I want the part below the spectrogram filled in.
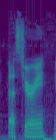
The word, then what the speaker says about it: Bestiary: Bestiary, yeah. – Yeah, Bestiary, whatever. – Oh, yeah. – Throw a little Polish pronunciation on there. So there's only an E. It's B-E-S-T.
